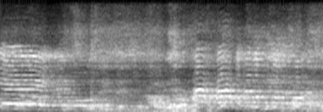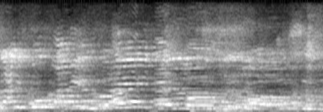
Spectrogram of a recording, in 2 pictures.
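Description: Many children's voices calling and shouting over one another without pause, high-pitched and excited, during a game.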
